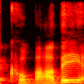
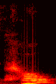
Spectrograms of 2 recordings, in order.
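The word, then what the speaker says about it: Kobabe: So, the book is called Gender Queer by Maya Kobabi. I hope I'm pronouncing that right. I wish I looked it up before the episode. It's Kobe.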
